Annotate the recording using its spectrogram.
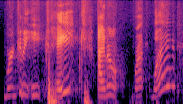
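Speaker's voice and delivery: playing a student lost in the idiom; confused student. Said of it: "some of our students coming in are like".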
